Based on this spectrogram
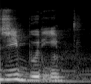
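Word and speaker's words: Jiburi (ジブリ): em ah, japonês é Jiburi.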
